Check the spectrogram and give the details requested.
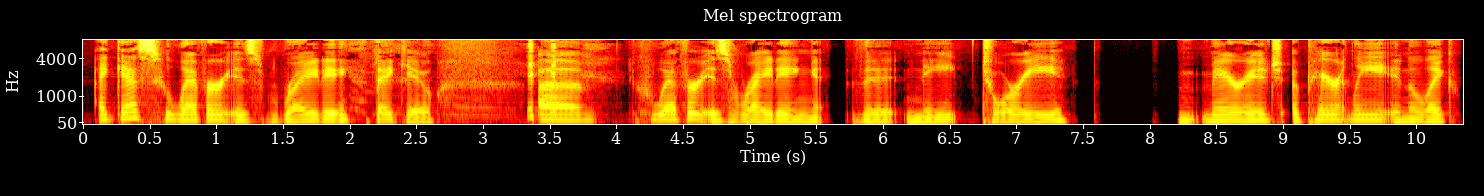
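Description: Woman podcaster w a really warm dark voice, chatting about tv, sardonic, jokey. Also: rumbling low, no room sound, studio quality. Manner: sardonic, joking. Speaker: podcast host. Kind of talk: casual TV recap chat with read announcements.

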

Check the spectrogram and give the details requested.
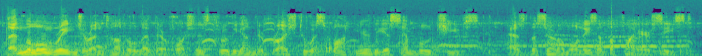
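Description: A man playing the dramatic narrator of a 1950s radio western adventure, with an American accent and deliberate storytelling delivery. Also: low voice, over loud music, natural voice. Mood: measured. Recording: old radio broadcast recording.

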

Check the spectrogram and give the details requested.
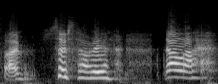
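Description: A woman playing a young, polite ballerina in 1940s radio thriller style, with halting dramatic delivery. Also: high-pitched, fairly bright tone. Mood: frightened, pleading. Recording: noisy old radio recording.

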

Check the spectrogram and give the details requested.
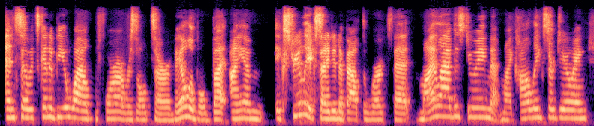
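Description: A woman speaking as a professor in an interview, explaining her research in an earnest, measured, halting way with self-corrections. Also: mid-range voice, sharp tone, rough recording.

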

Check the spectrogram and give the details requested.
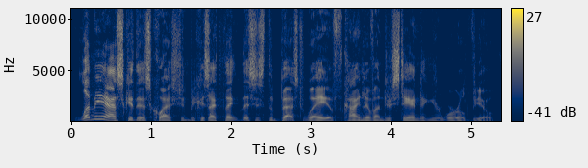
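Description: Deep-voiced man hosting a radio interview. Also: sing-song, moderate pace, no echo. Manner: conversational, long winding questions. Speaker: radio talk show host.

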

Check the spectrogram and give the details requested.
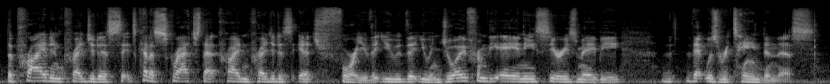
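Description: Casual man hosting, medium-pitched voice. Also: a little fast, fairly bright tone, a little hiss or hum. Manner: informal, rambling phrasing of questions. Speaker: podcast host and interviewer. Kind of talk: casual conversational interviewing.

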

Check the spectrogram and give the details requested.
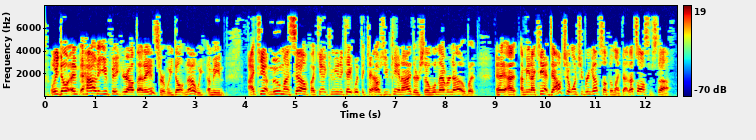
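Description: A man's voice: sits high, a little fast, a bit bright, no room sound, dull audio. A man from North Carolina with an American accent, hosting a sports interview podcast. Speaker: podcast host.

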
